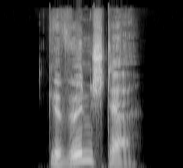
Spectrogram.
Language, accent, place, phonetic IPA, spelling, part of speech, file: German, Germany, Berlin, [ɡəˈvʏnʃtɐ], gewünschter, adjective, De-gewünschter.ogg
- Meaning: inflection of gewünscht: 1. strong/mixed nominative masculine singular 2. strong genitive/dative feminine singular 3. strong genitive plural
